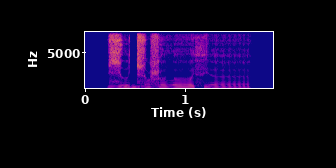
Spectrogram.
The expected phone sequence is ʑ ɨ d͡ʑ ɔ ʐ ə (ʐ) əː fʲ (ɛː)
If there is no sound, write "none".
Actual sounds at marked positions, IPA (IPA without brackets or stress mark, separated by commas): l, ɛː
